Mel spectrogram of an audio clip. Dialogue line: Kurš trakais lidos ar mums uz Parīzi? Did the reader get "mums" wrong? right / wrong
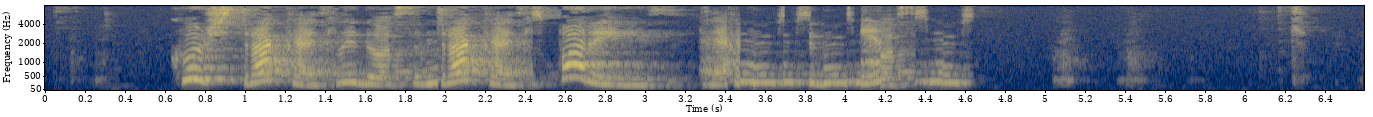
wrong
